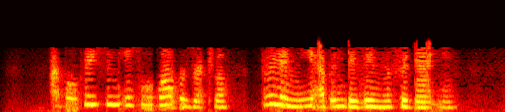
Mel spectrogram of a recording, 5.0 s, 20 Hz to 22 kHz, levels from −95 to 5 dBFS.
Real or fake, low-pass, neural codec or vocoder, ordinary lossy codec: fake; 19.8 kHz; codec, 44.1 kHz, 0.9 kbps, DAC; AAC, 16 kbps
